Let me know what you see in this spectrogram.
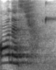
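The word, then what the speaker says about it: honest: वैसे ही अगर हम देखते हैं ऑनेस्ट, इस वर्ड में भी देखिए एच साइलेंट रहता है और ऑनेस्ट के पहले हम हमेशा एन लगाते हैं।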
